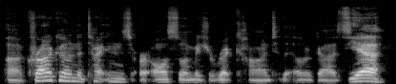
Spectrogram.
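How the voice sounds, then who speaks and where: A man's voice: mid-range voice, expressive, fast, fairly bright tone, no echo, studio quality. A man hosting a casual livestream, chatting informally and emphatically with strong opinions and slang like dude and bro. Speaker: livestream host. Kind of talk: casual livestream chat about games.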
